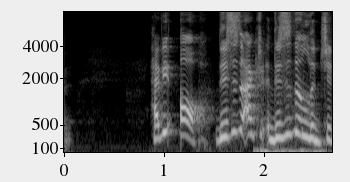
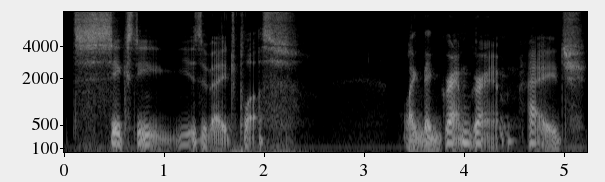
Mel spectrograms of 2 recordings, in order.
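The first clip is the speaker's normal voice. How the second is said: hushed, drawn-out whisper; whispered aside; 11 dB quieter, slower than usual. Real, not acted. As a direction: drop to a confidential whisper. Hushed aside about elderly royalists.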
